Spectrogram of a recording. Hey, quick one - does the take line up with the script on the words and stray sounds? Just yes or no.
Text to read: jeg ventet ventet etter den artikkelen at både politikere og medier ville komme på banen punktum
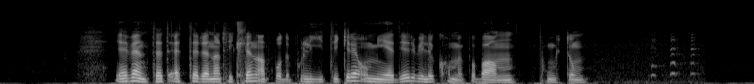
no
